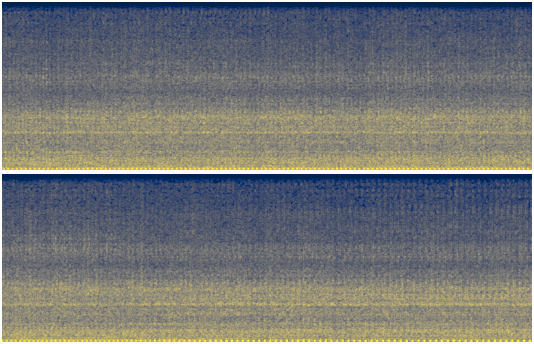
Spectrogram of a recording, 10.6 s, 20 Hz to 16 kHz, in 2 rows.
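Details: Briggs & Stratton mower engine (believed early 1984), first start after rebuild with new piston, rings and valves for oil consumption (loose rings, worn valves); steady even putter settling to lower relaxed beat partway, no knocks or misses; normal running.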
